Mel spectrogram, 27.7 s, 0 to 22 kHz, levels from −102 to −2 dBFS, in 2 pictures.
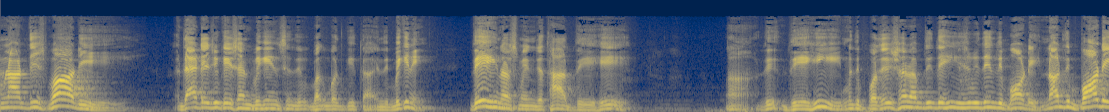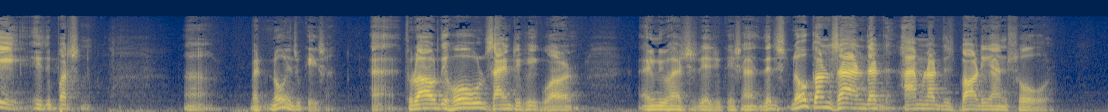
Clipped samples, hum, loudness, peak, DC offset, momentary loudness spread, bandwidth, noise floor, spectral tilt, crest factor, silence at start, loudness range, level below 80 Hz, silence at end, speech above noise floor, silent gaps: under 0.1%; none; -19 LUFS; -2 dBFS; under 0.1%; 14 LU; 12 kHz; -60 dBFS; -4 dB/octave; 18 dB; 0 s; 8 LU; -48 dBFS; 0.7 s; 41 dB; none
